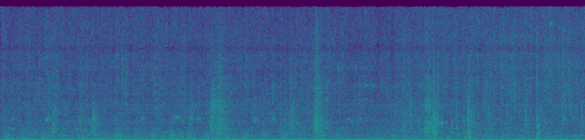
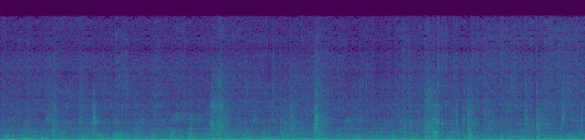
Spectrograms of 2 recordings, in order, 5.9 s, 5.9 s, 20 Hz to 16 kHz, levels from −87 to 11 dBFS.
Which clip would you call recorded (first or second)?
first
